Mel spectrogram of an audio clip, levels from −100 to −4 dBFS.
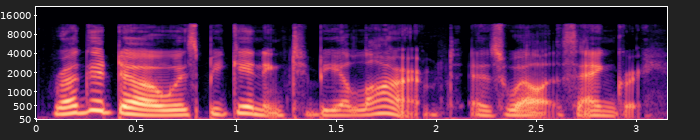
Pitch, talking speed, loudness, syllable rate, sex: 195 Hz, 190 wpm, -19 LUFS, 5.8 syllables/s, female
